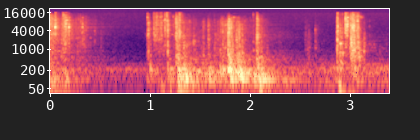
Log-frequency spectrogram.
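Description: Metal latches click open on a case.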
